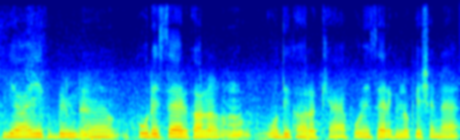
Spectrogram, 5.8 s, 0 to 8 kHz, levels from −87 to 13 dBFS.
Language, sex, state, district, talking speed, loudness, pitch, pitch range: Hindi, female, Haryana, Rohtak, 175 wpm, -17 LUFS, 195 Hz, 185-195 Hz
